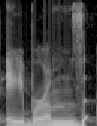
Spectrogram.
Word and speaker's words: Abrams: And if you want to hit up Rachel, which is me, you can find me at Abrams Records.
